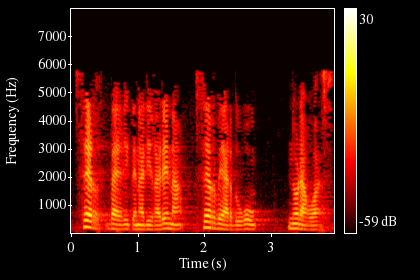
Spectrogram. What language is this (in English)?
Basque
